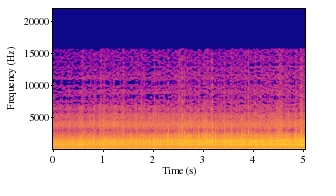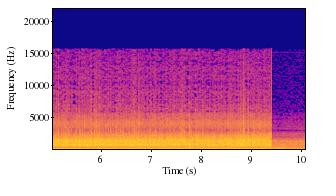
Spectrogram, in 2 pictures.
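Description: A John Deere combine and a John Deere tractor pulling a grain cart, running together during corn harvest, make a steady, heavy machine drone that cuts off abruptly about a second before the end.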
